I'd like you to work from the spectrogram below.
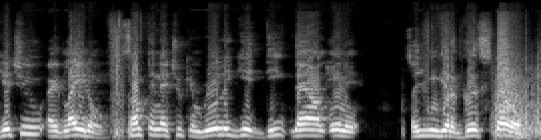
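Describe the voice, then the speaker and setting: A man's plain, everyday voice, fairly high-pitched, with ordinary pitch variation and a moderate pace. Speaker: home cook. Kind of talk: cooking tutorial. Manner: casual, filler-heavy.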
